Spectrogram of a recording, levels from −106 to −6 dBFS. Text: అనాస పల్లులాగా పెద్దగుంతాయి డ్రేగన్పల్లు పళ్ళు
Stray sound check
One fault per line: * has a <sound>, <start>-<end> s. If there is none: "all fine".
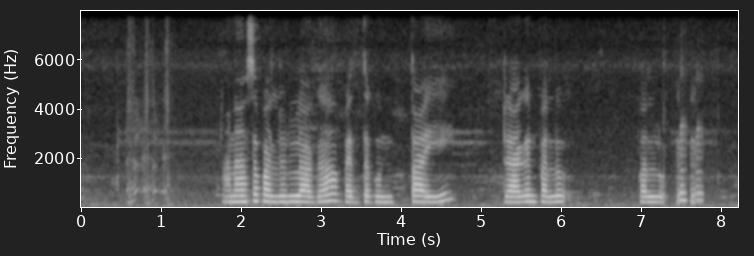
* has a cough, 0.5-1.3 s
* has a laugh, 7.4-7.8 s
